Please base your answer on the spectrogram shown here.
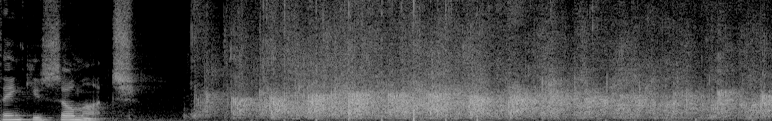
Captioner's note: applause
